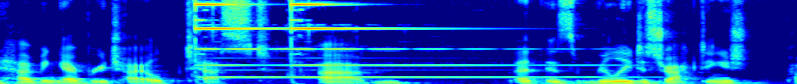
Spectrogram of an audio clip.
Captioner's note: bell ringing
